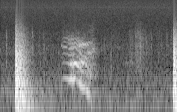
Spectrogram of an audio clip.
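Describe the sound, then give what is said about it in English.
A shoulder rams against a locked door that opens inwards, giving two heavy, solid thuds, one near the start and one at the end, separated by a quieter stretch with a faint tonal sound in between. “I'll break the door down. I'll run at it with my shoulder.”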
